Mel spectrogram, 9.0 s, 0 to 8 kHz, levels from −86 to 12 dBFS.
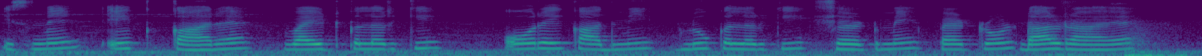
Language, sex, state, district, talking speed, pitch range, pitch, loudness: Hindi, female, Uttar Pradesh, Muzaffarnagar, 125 wpm, 255-280 Hz, 265 Hz, -37 LUFS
